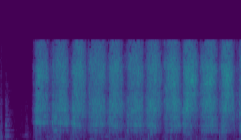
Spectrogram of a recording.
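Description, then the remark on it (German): Steady back-and-forth scraping of sandpaper rubbed by hand over wooden frames to remove their paint, fairly loud, in a regular rhythm of about ten strokes after a brief silent start. “Ich schleife einfach den Lack von ein paar Rahmen.”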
